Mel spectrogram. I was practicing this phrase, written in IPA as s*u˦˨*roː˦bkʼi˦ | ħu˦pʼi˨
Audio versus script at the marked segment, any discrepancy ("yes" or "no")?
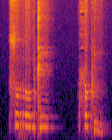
yes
